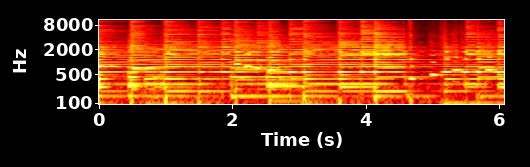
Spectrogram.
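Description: Live traditional folk band playing an instrumental dance tune: a flute melody over strummed guitar and keyboard chords, with a steady beat.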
